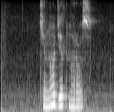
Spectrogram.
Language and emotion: Russian, neutral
